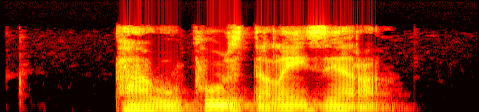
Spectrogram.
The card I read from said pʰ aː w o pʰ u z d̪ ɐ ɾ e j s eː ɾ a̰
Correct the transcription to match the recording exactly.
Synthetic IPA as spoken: pʰ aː w u pʰ u z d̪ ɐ l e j z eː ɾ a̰

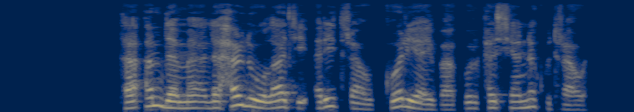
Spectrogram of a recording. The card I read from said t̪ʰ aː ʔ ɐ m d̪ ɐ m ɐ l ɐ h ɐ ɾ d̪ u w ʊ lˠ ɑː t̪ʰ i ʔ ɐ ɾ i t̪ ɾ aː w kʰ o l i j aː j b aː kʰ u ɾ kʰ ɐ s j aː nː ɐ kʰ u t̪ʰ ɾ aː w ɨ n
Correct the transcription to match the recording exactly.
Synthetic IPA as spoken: t̪ʰ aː ʔ ɐ m d̪ ɐ m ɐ l ɐ h ɐ ɾ d̪ u w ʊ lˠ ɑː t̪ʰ i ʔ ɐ ɾ i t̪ ɾ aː w kʰ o ɾ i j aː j b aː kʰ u ɾ kʰ ɐ s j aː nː ɐ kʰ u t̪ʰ ɾ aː w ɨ n

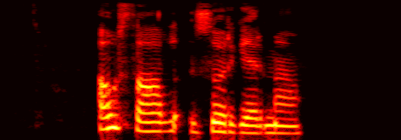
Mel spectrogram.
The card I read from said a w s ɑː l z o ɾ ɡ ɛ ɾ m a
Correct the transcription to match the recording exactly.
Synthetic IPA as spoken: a w s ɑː l z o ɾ ɡ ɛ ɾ m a

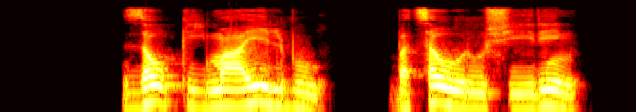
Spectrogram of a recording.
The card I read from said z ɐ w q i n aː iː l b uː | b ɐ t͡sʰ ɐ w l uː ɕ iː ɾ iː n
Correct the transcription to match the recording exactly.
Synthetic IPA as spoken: z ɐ w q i m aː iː l b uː | b ɐ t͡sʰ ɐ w ɾ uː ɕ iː ɾ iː n

